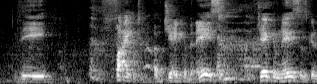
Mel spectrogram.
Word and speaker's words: Esau: We call it, it's spelled Esau, but we say Esau.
